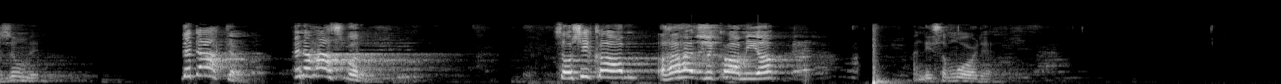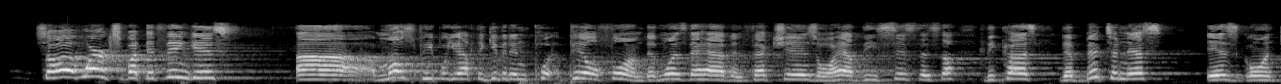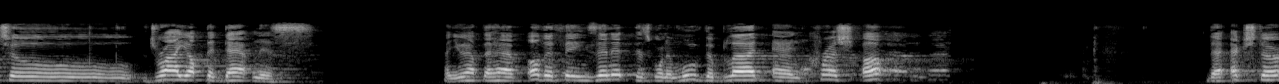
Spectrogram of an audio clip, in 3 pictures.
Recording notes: Lecture given at Masjid Nur Allah, Queens, NY.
